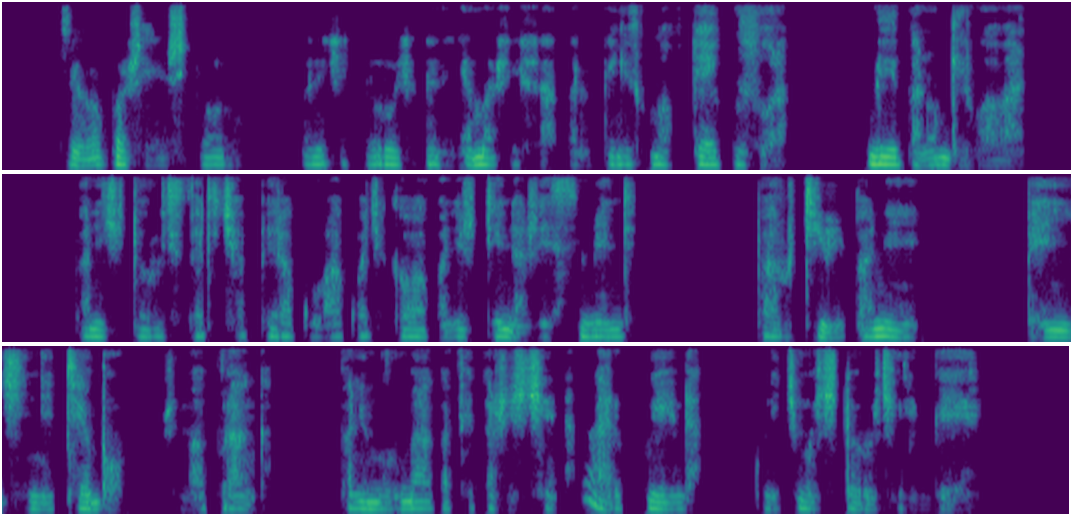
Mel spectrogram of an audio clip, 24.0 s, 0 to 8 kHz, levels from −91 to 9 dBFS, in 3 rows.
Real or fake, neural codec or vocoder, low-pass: fake; vocoder, 44.1 kHz, 128 mel bands, Pupu-Vocoder; 7.2 kHz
